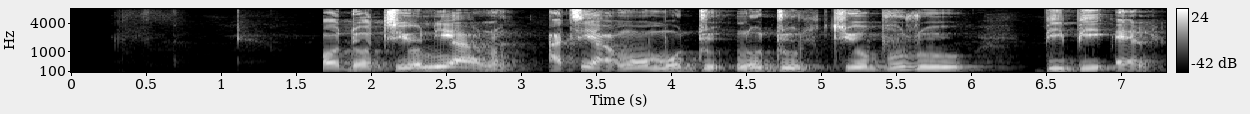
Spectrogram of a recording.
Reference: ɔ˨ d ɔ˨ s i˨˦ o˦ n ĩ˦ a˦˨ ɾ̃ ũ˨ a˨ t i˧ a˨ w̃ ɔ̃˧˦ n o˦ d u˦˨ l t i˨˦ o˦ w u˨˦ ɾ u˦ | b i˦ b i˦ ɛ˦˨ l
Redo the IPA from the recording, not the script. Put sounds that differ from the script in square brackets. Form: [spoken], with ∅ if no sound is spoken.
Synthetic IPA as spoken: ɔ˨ d ɔ˨ [t] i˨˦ o˦ n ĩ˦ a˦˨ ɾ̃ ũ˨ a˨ t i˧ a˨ w̃ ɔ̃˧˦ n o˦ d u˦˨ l t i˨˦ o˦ [b] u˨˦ ɾ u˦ | b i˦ b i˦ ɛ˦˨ l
